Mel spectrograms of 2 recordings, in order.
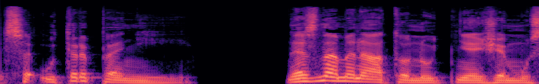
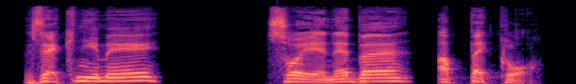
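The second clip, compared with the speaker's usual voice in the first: loud, impatient, disrespectful, pitched-up delivery; 5 semitones higher, 4 dB louder than usual. A samurai orders a meditating Zen master to answer, impatient, loud commanding voice. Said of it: "Netrpělivě a bez špetky úcty přikázal silným hlasem zvyklým poroučet".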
